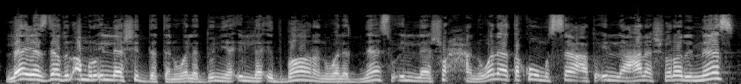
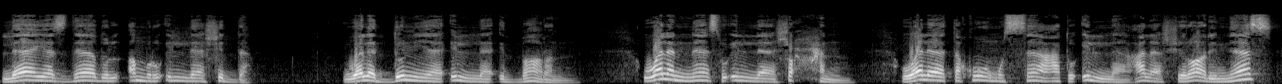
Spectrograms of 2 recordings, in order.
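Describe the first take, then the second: First: Clauses run together without pauses; repeated hadith recitation. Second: Slow, measured recitation; drawn-out formal Arabic, each clause set apart; careful hadith recitation. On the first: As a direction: recite in one continuous flow. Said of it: "تعيده تاني". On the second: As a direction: recite phrase by phrase with long pauses. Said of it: "خد بالك، ركز في الحديث". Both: Shown as a demonstration.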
